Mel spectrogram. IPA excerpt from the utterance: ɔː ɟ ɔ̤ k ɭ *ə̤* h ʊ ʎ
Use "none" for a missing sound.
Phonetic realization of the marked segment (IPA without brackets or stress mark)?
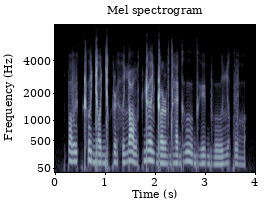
ə̤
